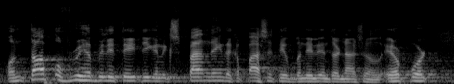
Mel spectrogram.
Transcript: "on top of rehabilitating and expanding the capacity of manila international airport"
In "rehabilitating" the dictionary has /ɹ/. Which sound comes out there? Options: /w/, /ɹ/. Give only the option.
/ɹ/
